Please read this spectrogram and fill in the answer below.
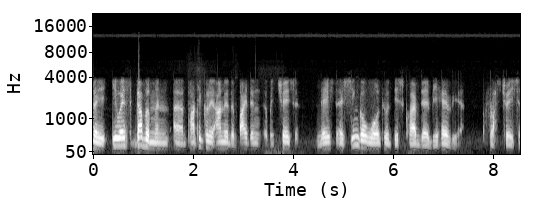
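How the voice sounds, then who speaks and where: A man speaks in an ordinary speaking voice at medium pitch, with lively intonation and a moderate pace. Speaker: economics professor. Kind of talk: interview answers.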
